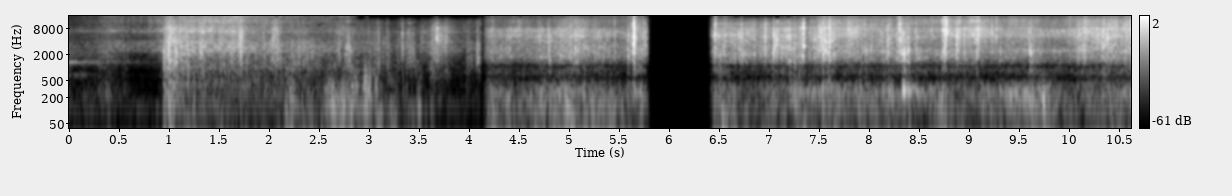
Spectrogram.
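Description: Bicycle tyres rumble and rattle over a bumpy dirt trail.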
